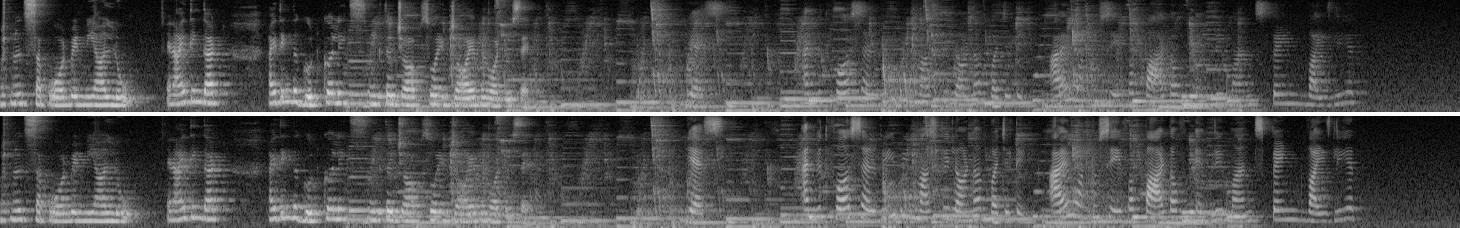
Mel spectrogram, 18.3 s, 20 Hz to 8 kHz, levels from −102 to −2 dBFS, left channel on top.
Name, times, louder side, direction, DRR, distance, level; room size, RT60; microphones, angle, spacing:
voice 1, 0.0-1.6 2.1-2.7 3.4-6.6, left 3 dB, 45° left, 9 dB, 0.6 m, -28 dB
sound 1, 4.3-15.5, equal, 25° left, 0.9 m, -37 dB
voice 2, 8.5-9.0 10.0-16.9, right 6 dB, 80° right, 11 dB, 0.5 m, -38 dB
6.7 x 4.8 x 4.8 m, 0.67 s
head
